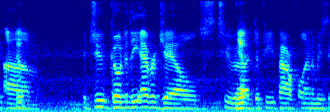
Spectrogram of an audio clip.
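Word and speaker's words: Evergaol: But, thank you for pronouncing as ever jail. I I hear so many weird pronunciations of that. I'm like, "Guys, ever jail. It's It's a It's ever jail.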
